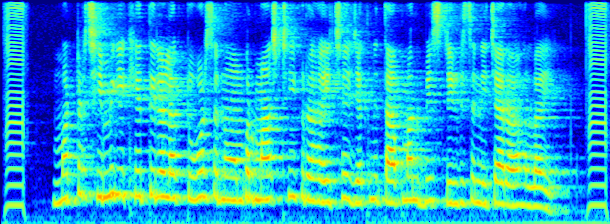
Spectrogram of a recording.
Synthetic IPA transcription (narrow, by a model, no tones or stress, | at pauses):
məʈːəɾt͡ʃʰimikekʰet̪ilelak̚ʈubəɾsẽnowəmbəɾmasʈʰikɾəɦəjt͡ʃʰɛd͡ʒəkʰnit̪apmanbisɖiɳɖisẽnit͡ʃaɾəɦələj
